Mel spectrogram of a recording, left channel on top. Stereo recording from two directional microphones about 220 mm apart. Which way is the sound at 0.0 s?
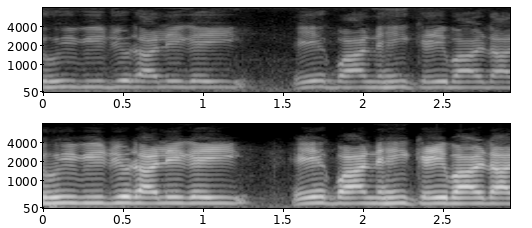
30° right (ahead or behind).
